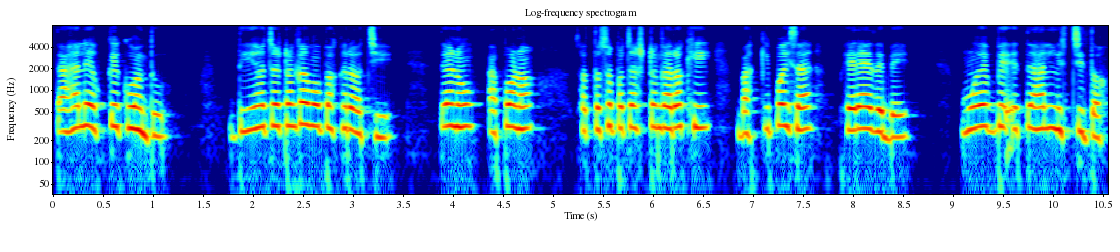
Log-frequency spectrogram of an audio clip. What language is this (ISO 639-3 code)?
ori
